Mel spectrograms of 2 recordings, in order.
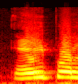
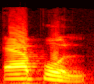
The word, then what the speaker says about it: apple: এক্ষেত্রে বন্ধুরা এইপল হবে না, এক্ষেত্রে আবার হবে অ্যাপল, অর্থাৎ এর উচ্চারণ অ্যালফাবেটিকভাবে হয় এই।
